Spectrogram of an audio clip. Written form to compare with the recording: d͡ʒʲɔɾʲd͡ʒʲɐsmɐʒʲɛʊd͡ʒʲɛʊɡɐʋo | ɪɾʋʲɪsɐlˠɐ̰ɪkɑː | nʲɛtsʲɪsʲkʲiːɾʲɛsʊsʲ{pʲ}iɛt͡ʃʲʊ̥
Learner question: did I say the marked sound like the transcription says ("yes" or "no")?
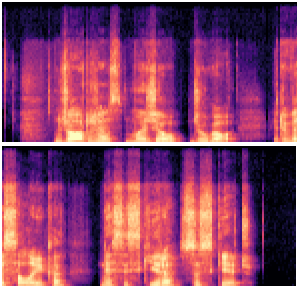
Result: no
